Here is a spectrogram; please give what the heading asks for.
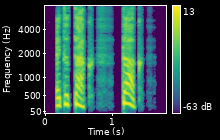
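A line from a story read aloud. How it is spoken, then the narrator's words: Stammering, gasping for air. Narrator (Russian): запинаюсь, хватая ртом воздух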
